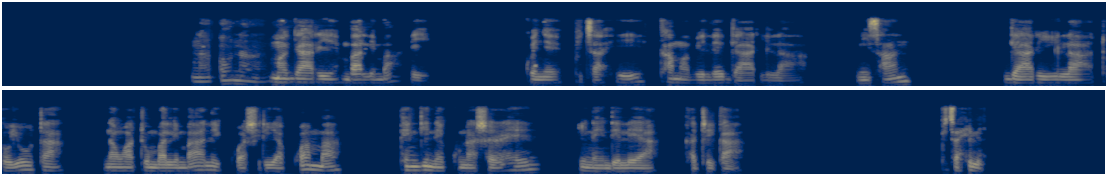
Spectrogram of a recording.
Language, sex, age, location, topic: Swahili, male, 18-24, Nakuru, finance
